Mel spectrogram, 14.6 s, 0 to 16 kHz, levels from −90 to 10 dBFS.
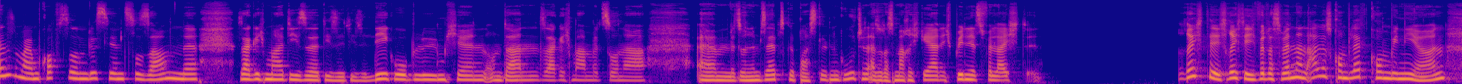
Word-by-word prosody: alles 380 +2 +1
in 330 - -5
meinem 235 -3 +2
Kopf 260 +1 -6
so 260 0 -3
'n 235 -1 +2
bisschen 240 -1 0
zusammen, 225 +2 0
ne, 220 0 +2 0.4
sage 220 -1 +2
ich 215 - -2
mal, 205 -1 +4
diese 185 -3 0
diese 165 -3 -4
diese 155 -1 -8
Legoblümchen 195 -1 0
und 175 +1 -4
dann, 175 +1 -3
sage 175 0 -8
ich 175 - -16
mal, 175 -1 -9
mit 170 -1 -14
so 170 - -5
'ner 165 -1 -9 0.5
ähm, 175 -2 +1
mit 165 -1 -2
so 170 - 0
'nem 170 +1 +2
selbstgebastelten 195 -2 -3
Gutschein. 225 +2 -2
Also, 175 -1 -2
das 160 -3 -3
mache 175 0 -1
ich - - -9
gerne. 185 -2 -2
Ich - - -12
bin 210 0 +4
jetzt 200 -1 0
vielleicht, 175 - -4
äh - - -21 1.5
Richtig, 300 - +3
richtig. 255 -5 +5
Ich - - -6
würde 230 - +2
das, 225 0 0
wenn 245 +4 +4
dann 290 -2 +5
alles 325 +6 -3
komplett 290 +2 +2
kombinieren, 230 - +3
200 Hz, 205 wpm, -24 LUFS, 175-240 Hz, 1.5 s, richtig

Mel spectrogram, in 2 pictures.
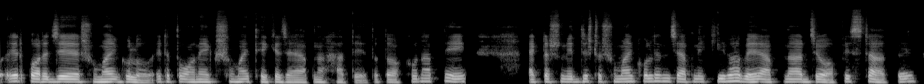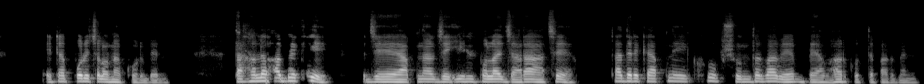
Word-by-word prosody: এর 145 - +3
পরে 125 -2 +5
যে 130 - +8 0.2
সময়গুলো, 120 -3 +2 0.2
এটা 125 - -4
তো - - -2
অনেক 115 -1 +1 0.2
সময় 125 0 -1
থেকে 115 0 0
যায় 105 0 0
আপনার 110 0 -5
হাতে। 95 -4 -6
তো - - -6
তখন 110 +5 -4
আপনি 145 +2 -2 0.8
একটা 115 +4 -2
সুনির্দিষ্ট 130 +2 -2
সময় 130 +1 0
করলেন 140 +1 +1
যে - - -5
আপনি 130 +2 -4
কীভাবে 135 -2 +4 0.2
আপনার 120 +1 -1
যে 120 - +2
অফিসটা 130 +4 -1
আছে, 110 +5 -4 0.7
এটা 135 +4 -1
পরিচালনা 125 -6 +4
করবেন। 90 -3 -6 0.7
তাহলে 150 +4 +5
হবে 150 +1 +4
কি 170 -7 +5 0.6
যে 120 - +3 0.2
আপনার 125 +3 -1
যে 120 - +4
employee 125 0 +3
যারা 120 +2 +2
আছে, 120 +2 -1 0.5
তাদেরকে 145 0 +2
আপনি 145 +2 -4 0.2
খুব 155 -2 -3 0.2
সুন্দরভাবে 130 0 +1 0.2
ব্যবহার 105 +3 -2
করতে 105 -1 -8
পারবেন। 90 -1 -10
125 Hz, 145 wpm, -22 LUFS, 115-135 Hz, 0.8 s, যে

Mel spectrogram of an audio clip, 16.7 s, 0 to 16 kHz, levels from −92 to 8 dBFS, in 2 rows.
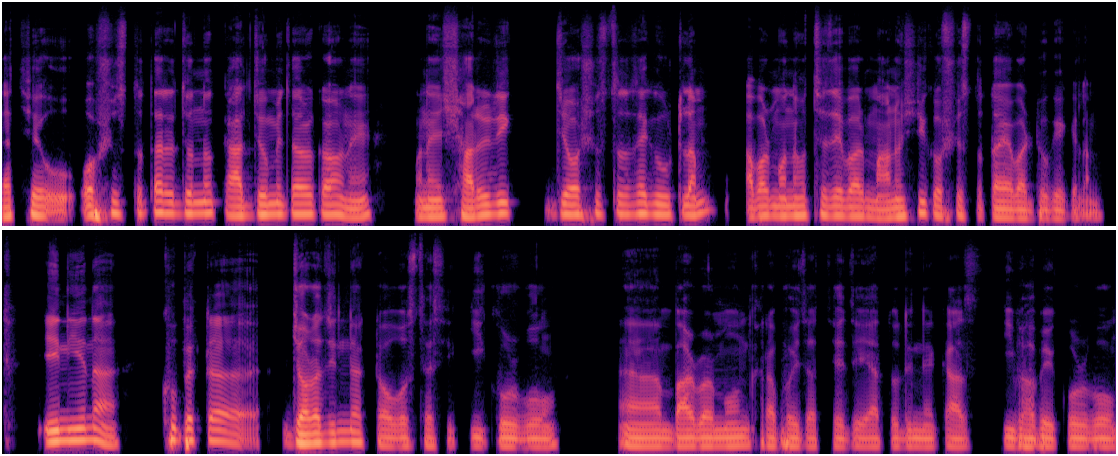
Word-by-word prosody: যাচ্ছে 110 +4 0 0.4
অসুস্থতার 140 +3 +1
জন্য 140 0 +3 0.2
কাজ 115 -1 +4
জমে 130 +1 +4
যাওয়ার 130 0 +4
কারণে 120 -5 +2 0.4
মানে 105 0 +2 0.2
শারীরিক 125 +6 +3 0.3
যে 130 - +2
অসুস্থতা 125 +1 -4
থেকে 130 -1 +2
উঠলাম 120 0 0 0.4
আবার 115 +3 +1
মনে 115 0 +2
হচ্ছে 120 +2 -3
যে - - 0
এবার 110 -1 +2
মানসিক 110 +9 0
অসুস্থতায় 105 -1 -3
এবার 95 -1 0
ঢুকে 95 -1 -3
গেলাম। - - -8 0.5
এ - - +10
নিয়ে 155 +1 +6
না 140 - +4 0.4
খুব 160 0 +1
একটা 150 0 0 0.6
জরাজীর্ণ 120 +3 +6
একটা 125 - -9
অবস্থায় 95 +1 -4
আছি, - - -16
কী 100 - -5
করব, 90 -3 0 0.7
অ্যা 95 - +1 0.3
বারবার 95 0 +2
মন 95 +1 +1
খারাপ 95 -7 -4
হয়ে 95 -2 -1
যাচ্ছে 90 +1 -8
যে 95 - -4
এতদিনের 90 0 -5
কাজ 85 -2 -2 0.3
কীভাবে 95 -1 -1
করব? 90 -2 -1
110 Hz, 160 wpm, -23 LUFS, 95-130 Hz, 0.7 s, এ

